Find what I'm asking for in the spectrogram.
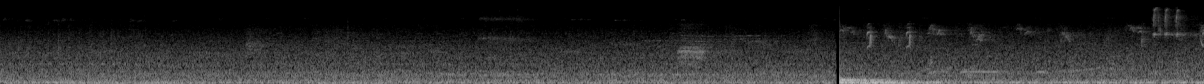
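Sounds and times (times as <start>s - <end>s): steady low rumble: 8.4s - 10.7s.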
